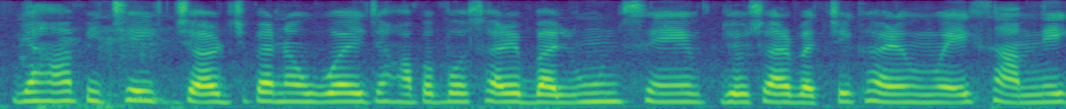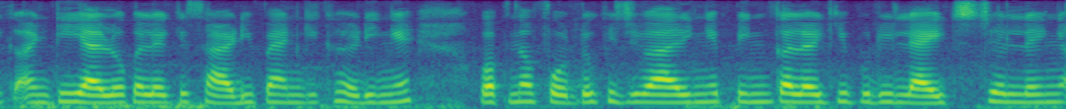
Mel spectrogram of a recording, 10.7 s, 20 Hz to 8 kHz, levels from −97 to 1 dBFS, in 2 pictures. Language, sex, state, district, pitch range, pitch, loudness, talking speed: Hindi, female, Chhattisgarh, Raigarh, 215-235 Hz, 225 Hz, -17 LUFS, 235 wpm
